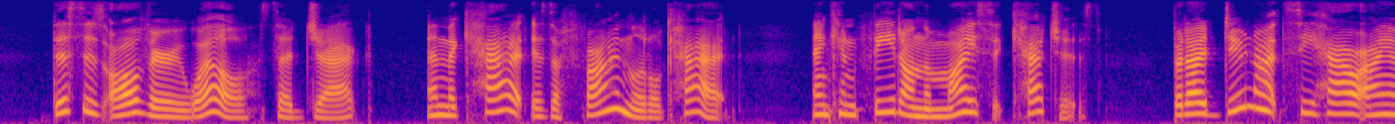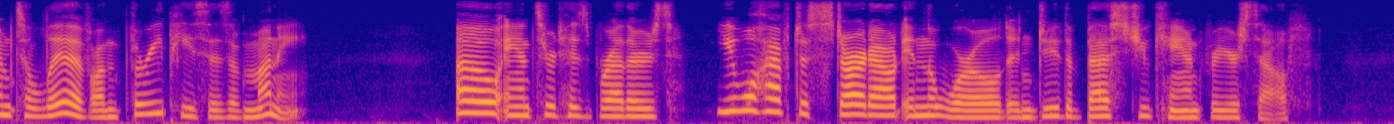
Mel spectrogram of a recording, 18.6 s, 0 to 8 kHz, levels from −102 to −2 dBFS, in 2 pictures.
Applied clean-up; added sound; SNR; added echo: none; none; none; none.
